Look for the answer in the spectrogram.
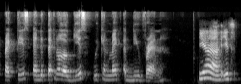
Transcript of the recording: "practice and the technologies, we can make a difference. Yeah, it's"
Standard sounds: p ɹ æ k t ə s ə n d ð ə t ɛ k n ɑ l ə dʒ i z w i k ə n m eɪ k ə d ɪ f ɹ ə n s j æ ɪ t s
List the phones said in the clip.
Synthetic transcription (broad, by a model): p ɹ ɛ k t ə s ə n d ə t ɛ k n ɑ l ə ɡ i s w i k ə n m eɪ k ə d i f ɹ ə n j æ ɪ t s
